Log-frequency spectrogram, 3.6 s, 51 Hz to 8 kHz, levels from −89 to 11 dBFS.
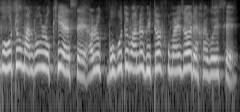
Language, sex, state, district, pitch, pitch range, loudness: Assamese, female, Assam, Sonitpur, 350 Hz, 295-370 Hz, -15 LUFS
